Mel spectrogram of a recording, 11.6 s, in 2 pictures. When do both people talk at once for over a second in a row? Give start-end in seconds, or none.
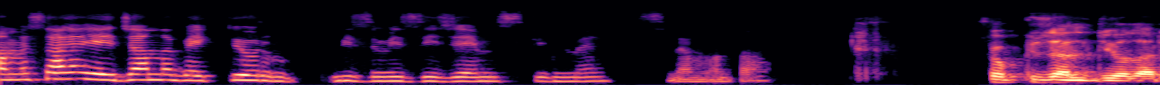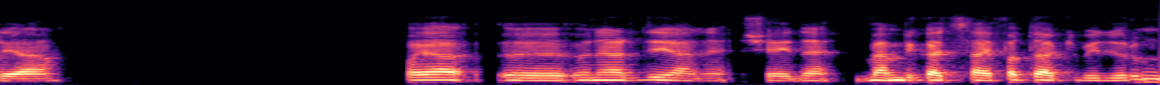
none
